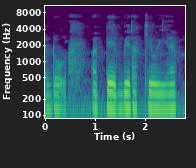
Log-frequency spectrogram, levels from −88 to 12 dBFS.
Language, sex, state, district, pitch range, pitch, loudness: Hindi, male, Uttar Pradesh, Shamli, 120-130 Hz, 125 Hz, -15 LUFS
